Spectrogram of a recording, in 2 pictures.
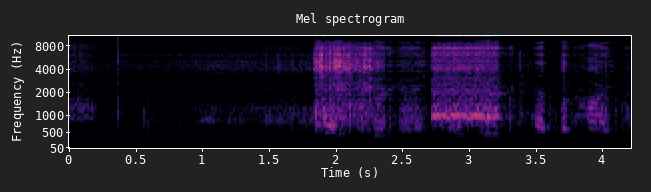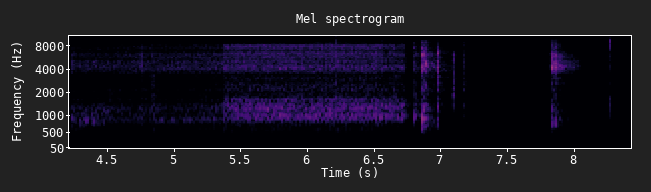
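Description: Plastic buttons click under thumbs.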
